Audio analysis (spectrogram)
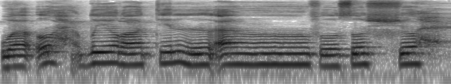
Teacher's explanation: Jadi di sini ha ini menjadi mati. Ha mati ini sifatnya hamas atau berangin.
